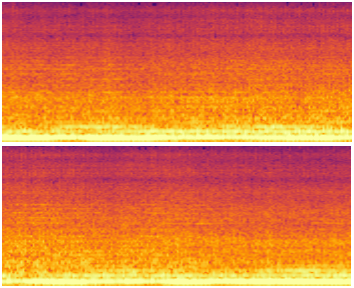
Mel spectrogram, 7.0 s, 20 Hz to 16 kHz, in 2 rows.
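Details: Mower with deck set at 4.25 inches: steady engine drone sags and labors, pitch dropping slightly, as heavy grass loads it; engine bogging under the cutting load.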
